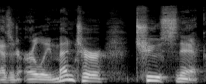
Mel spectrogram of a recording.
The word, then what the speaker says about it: SNCC: SNCC is how you pronounce that.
